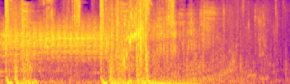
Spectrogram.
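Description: Flames burst with a crackling explosion.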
